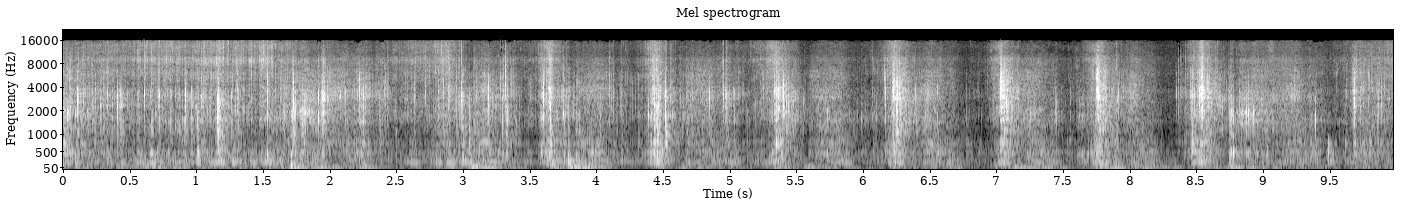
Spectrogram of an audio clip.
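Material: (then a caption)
Soap. Two hands cup and squeeze a mound of dry colored soap chips, crumbling them between the palms. Dense, bright crunching and crinkling rises in repeated waves of loud crushing bursts over a steady dry crackle.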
